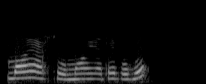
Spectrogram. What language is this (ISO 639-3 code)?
asm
